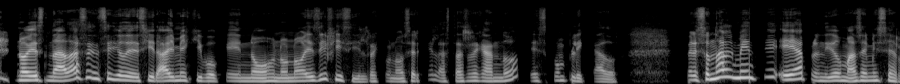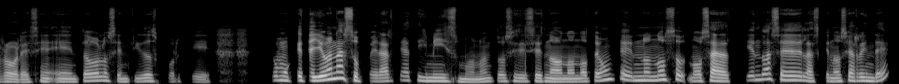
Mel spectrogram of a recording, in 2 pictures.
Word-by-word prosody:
no 195 0 +7
es 195 -1 +5
nada 175 - +5
sencillo 260 -7 0
de 195 - +4
decir: 170 +1 0
"Ay 175 +1 +4
me 185 - +1
equivoqué". 155 -2 -5
No 150 +1 0
no 150 -1 -1
no 160 +2 -1
es 180 +2 +1
difícil 185 - -4
reconocer 140 +1 -7
que 220 - -20
la 210 - -10
estás 150 +2 -6
regando, 165 +3 -2
es 160 0 -11
complicado. 145 -10 -8 0.7
Personalmente, 305 - +3
he 225 +3 +6
aprendido 175 -8 0
más 150 -1 +2
de 180 -1 0
mis 180 0 -3
errores 130 -5 -2
en 135 -1 -2
en 130 -1 -3
todos 165 +5 0
los 180 -3 -3
sentidos, 140 +2 -5
porque 120 -3 -15 0.6
como 195 -2 -2
que 190 - 0
te 175 -2 +3
llevan 230 +10 +7
a 290 - +5
superarte 155 - -2
a - - -6
ti 175 -3 -3
mismo, 150 -7 -1
¿no?, 120 - -2
entonces, 150 +2 -5
dices: 145 0 -3
"No 135 -2 +2
no 135 0 0
no 140 +1 -1
tengo 180 - -1
que 220 -4 -1
no 190 0 +1
no 200 +3 +1
no - - +3
so", 220 -1 -2
o 155 +1 -2
sea, 155 -1 +4 0.2
tiendo 200 +4 -3
a 245 - +1
ser 200 -3 +2
de 195 - +2
las 150 -3 -2
que 155 - -10
no 145 0 -1
se 175 +3 0
rinde. 170 0 -1
165 Hz, 220 wpm, -23 LUFS, 145-195 Hz, 0.7 s, no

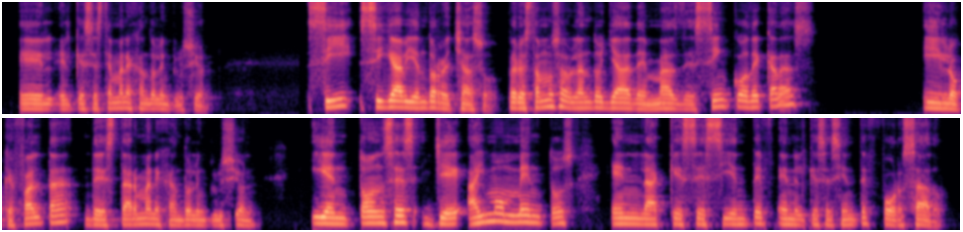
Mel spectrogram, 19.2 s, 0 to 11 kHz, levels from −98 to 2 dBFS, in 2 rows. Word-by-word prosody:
el 110 0 -2
el 105 -1 -6
que 110 0 -5
se 105 +1 -2
esté 105 +3 -5
manejando 120 -2 -4
la 110 - -4
inclusión, 90 -2 -10 0.9
sí, 155 +4 +1
sigue 145 0 +5
habiendo 135 -1 +5
rechazo, 105 -4 -3
pero 125 -1 +3
estamos 140 +7 0
hablando 125 -1 0
ya 120 -2 +2
de 110 -1 -2
más 110 0 -1
de 100 -1 -7
5 150 +6 -1
décadas. 160 +8 -2 1.1
Y 125 -2 0
lo 110 -2 +1
que 100 - -5
falta 150 - 0
de 115 -1 -1
estar 110 +2 0
manejando 115 -3 -3
la 110 0 -3
inclusión. 105 -1 -6 0.5
Y 140 0 +7
entonces, 140 +5 +3
lle 125 +1 +1
hay 145 - +4
momentos 160 -6 0 0.3
en 130 -1 0
la 115 0 +2
que 125 -1 -3
se 120 0 0
siente 120 +2 0
f 130 - -12
en 120 -2 -2
el 110 -1 -6
que 115 - -6
se 110 -1 -5
siente 110 +5 -4
forzado. 110 -6 -2
120 Hz, 145 wpm, -23 LUFS, 110-140 Hz, 1.1 s, Y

